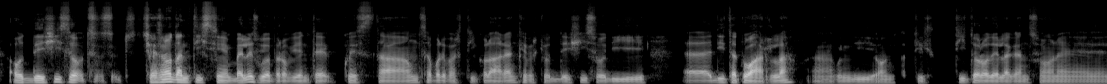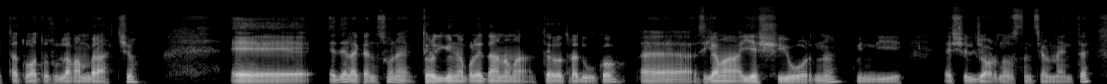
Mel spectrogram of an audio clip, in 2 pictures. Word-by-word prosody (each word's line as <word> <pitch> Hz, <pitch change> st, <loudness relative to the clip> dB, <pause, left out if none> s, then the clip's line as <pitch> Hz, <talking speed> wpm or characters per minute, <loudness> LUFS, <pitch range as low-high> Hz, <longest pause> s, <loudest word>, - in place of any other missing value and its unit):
ho 90 Hz, -, +6 dB
deciso 95 Hz, +4 st, +3 dB
t -, -, -10 dB
s -, -, -4 dB
s -, -, -7 dB
s -, -, -13 dB
ce -, -, +1 dB
ne 105 Hz, -, +5 dB
sono 120 Hz, +2 st, +9 dB
tantissime 100 Hz, -4 st, +3 dB
belle 85 Hz, +9 st, +4 dB
sue 90 Hz, -5 st, +2 dB
però 80 Hz, 0 st, -2 dB
ovviamente 80 Hz, 0 st, -3 dB
questa 80 Hz, -1 st, -1 dB
ha 80 Hz, -, 0 dB
un 90 Hz, +2 st, -3 dB
sapore 90 Hz, +2 st, -2 dB
particolare 80 Hz, -1 st, -3 dB
anche 90 Hz, +2 st, -3 dB
perché 80 Hz, +1 st, -8 dB
ho -, -, -4 dB
deciso 80 Hz, +2 st, -4 dB
di 80 Hz, -1 st, -3 dB, 0.4 s
ehm, 85 Hz, -1 st, -2 dB
di 90 Hz, +1 st, -2 dB
tatuarla, 90 Hz, +5 st, +4 dB
uhm, 75 Hz, 0 st, -9 dB
quindi 80 Hz, 0 st, -4 dB
ho -, -, -3 dB
anche 75 Hz, -1 st, -11 dB
il -, -, -9 dB, 0.2 s
titolo 85 Hz, -2 st, +1 dB
della 80 Hz, -1 st, +1 dB
canzone 75 Hz, -2 st, -5 dB
tatuato 85 Hz, -1 st, -1 dB
sull'avambraccio, 80 Hz, +7 st, -1 dB, 0.8 s
ehm, 80 Hz, -3 st, +5 dB, 0.2 s
ed 105 Hz, +2 st, -1 dB
è -, -, +4 dB
la 105 Hz, -4 st, +2 dB
canzone 90 Hz, 0 st, -3 dB
te -, -, 0 dB
lo 90 Hz, -, +7 dB
dico 95 Hz, 0 st, +2 dB
in 85 Hz, -, +3 dB
napoletano 85 Hz, +1 st, +2 dB
ma 80 Hz, 0 st, -4 dB
te -, -, -1 dB
lo 80 Hz, 0 st, +3 dB
traduco, 75 Hz, -4 st, -2 dB
ehm, 75 Hz, -2 st, 0 dB
si -, -, -8 dB
chiama 85 Hz, -2 st, +4 dB
Jesce 90 Hz, +1 st, +2 dB
juorno, 85 Hz, +8 st, -1 dB
quindi 80 Hz, -, -5 dB, 0.4 s
esce -, -, -4 dB
il 80 Hz, -, -3 dB
giorno 75 Hz, -1 st, -1 dB
sostanzialmente, 75 Hz, -, -5 dB
80 Hz, 165 wpm, -25 LUFS, 80-90 Hz, 0.8 s, sono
